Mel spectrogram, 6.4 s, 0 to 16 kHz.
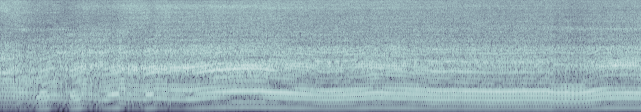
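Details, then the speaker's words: Revived Poulan 3300 chainsaw cutting wood. A crisp, high two-stroke buzz dips slightly as it bites into the wood and picks straight back up. The saw runs great and healthy. "so this is definitely going to be the giveaway saw for January um man these things run great man really"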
